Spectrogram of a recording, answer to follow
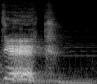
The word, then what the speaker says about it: DiC: Because Deke is owned by Disney. Deke. Dick! Dick. Dick. I've heard some people purposely pronounce it DIC to avoid the jokes. I don't. Deke.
